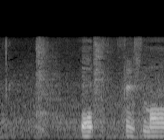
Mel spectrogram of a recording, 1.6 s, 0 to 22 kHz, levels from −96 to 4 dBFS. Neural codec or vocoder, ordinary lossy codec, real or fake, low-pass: none; none; real; 7.2 kHz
